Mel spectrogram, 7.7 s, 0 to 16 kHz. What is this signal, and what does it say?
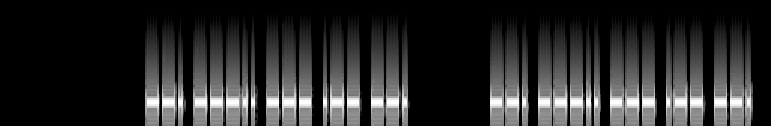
Morse code, heard as a keyed tone, about 31 wpm, 700 Hz. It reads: G8OWG G8OWG
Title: DXCC-100 Call Signs - 5 Characters - Repeated 3x - 30wpm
